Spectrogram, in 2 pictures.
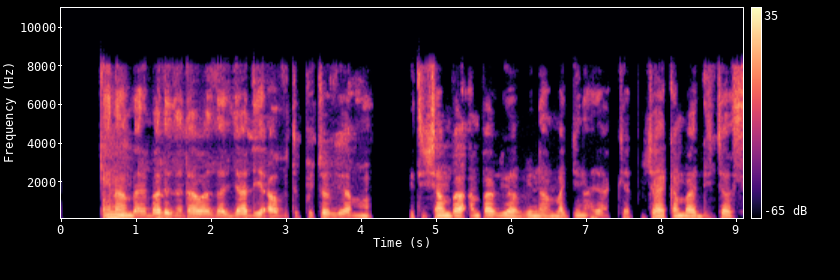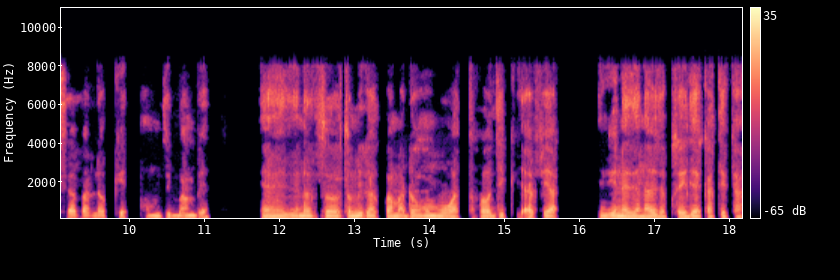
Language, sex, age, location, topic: Swahili, male, 18-24, Wajir, health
